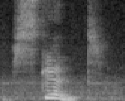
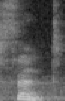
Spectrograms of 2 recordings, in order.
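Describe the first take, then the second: First: The word begins with an 'sk' sound. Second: The word begins with a plain 's' sound. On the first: The speaker calls it wrong. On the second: The speaker calls it right.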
